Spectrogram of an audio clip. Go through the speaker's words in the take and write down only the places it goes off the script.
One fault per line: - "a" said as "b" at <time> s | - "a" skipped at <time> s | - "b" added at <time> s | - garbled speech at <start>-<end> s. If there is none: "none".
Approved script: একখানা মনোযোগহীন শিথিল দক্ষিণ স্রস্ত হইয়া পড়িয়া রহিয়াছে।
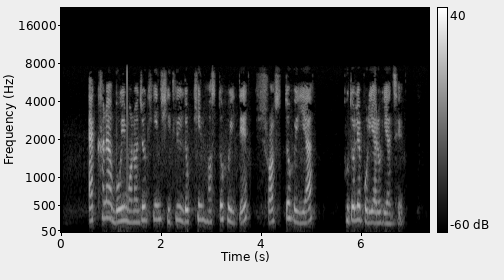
- "বই" added at 1.1 s
- "হস্ত হইতে" added at 2.9 s
- "ভূতলে" added at 5.7 s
